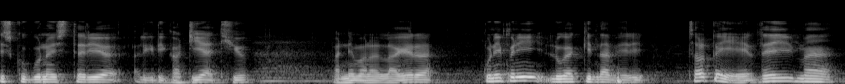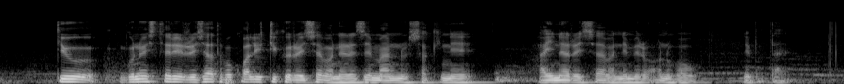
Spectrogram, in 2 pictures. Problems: none marked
